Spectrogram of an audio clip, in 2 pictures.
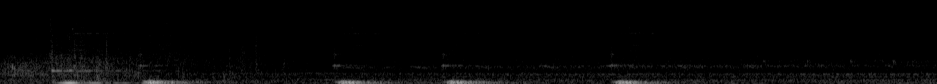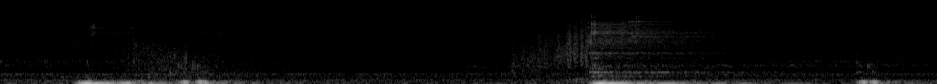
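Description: Soft, deep menu chimes and whooshes sound now and then as options are picked.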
